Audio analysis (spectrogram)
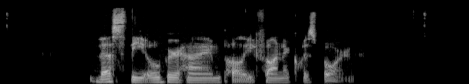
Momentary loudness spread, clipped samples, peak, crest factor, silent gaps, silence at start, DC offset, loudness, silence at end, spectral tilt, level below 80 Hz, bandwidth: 27 LU; under 0.1%; -2 dBFS; 24 dB; 3.20-3.24 s; 0.9 s; under 0.1%; -22 LUFS; 1.2 s; -1.5 dB/octave; -72 dBFS; 15 kHz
